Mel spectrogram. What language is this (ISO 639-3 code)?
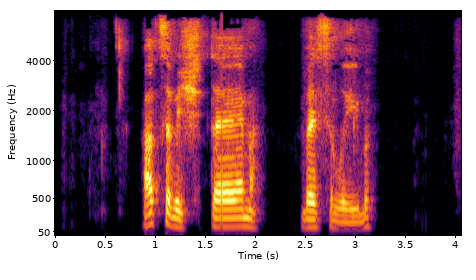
lav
